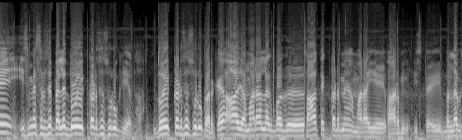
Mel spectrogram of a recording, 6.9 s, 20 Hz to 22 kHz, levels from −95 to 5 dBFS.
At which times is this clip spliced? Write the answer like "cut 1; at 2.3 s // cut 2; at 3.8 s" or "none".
cut 1; at 4.6 s // cut 2; at 5.8 s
